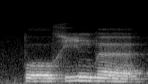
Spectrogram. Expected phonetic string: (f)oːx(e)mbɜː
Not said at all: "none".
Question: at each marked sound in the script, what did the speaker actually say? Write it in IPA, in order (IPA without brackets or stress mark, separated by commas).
p, i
